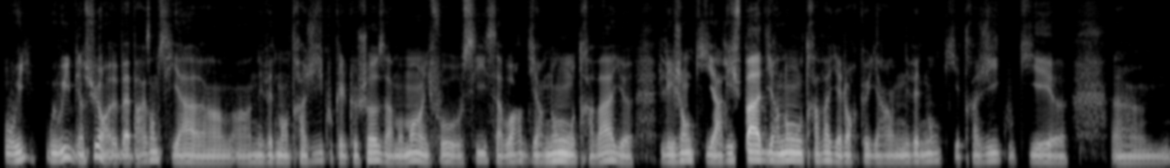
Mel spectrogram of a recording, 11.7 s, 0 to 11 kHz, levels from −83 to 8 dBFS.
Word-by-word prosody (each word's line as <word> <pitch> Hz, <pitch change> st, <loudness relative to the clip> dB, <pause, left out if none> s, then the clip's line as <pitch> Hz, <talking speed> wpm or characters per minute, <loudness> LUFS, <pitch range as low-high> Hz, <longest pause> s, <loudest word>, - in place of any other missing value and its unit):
Oui, 110 Hz, +6 st, 0 dB
oui, 105 Hz, -, +1 dB
oui, 125 Hz, +7 st, +2 dB
bien 95 Hz, -, -2 dB
sûr. -, -, +2 dB
Heu, -, -, -1 dB
bah, 85 Hz, -, +3 dB
par 85 Hz, +1 st, -5 dB
exemple, 115 Hz, +3 st, -1 dB
s'il 90 Hz, -, -6 dB
y -, -, +3 dB
a 90 Hz, +1 st, +2 dB
un 80 Hz, 0 st, -2 dB
un 85 Hz, +2 st, -5 dB
événement 85 Hz, 0 st, -2 dB
tragique 95 Hz, +5 st, -6 dB
ou -, -, -13 dB
quelque 85 Hz, 0 st, -4 dB
chose, 110 Hz, -2 st, +1 dB
un 80 Hz, -, -1 dB
moment, 95 Hz, +5 st, +2 dB
il 90 Hz, -, -2 dB
faut 90 Hz, -, -3 dB
aussi 90 Hz, +3 st, -4 dB
savoir 95 Hz, 0 st, -2 dB
dire: 90 Hz, 0 st, -4 dB
«Non» 100 Hz, +1 st, +5 dB
au -, -, +1 dB
travail. 95 Hz, +4 st, 0 dB
Heu, 80 Hz, -1 st, -2 dB, 0.3 s
les 90 Hz, +1 st, -1 dB
gens 105 Hz, +4 st, +3 dB
qui -, -, -3 dB
arrivent 100 Hz, +5 st, 0 dB
pas 115 Hz, -, +12 dB
à 110 Hz, -, +10 dB
dire: 105 Hz, -2 st, +1 dB
«Non» 105 Hz, +1 st, +6 dB
au -, -, +5 dB
travail 100 Hz, -1 st, -1 dB
alors 90 Hz, 0 st, -1 dB
qu'il 90 Hz, -, -5 dB
y 85 Hz, -, -5 dB
a -, -, -8 dB
un 85 Hz, 0 st, -4 dB
événement 95 Hz, +2 st, -2 dB
qui -, -, -12 dB
est -, -, -18 dB
tragique 100 Hz, +4 st, -6 dB
ou -, -, -12 dB
qui 90 Hz, 0 st, -4 dB
est, 90 Hz, -, 0 dB
heu, 80 Hz, -, -5 dB, 0.5 s
hem, 80 Hz, +1 st, -6 dB
90 Hz, 275 wpm, -26 LUFS, 85-100 Hz, 0.5 s, pas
